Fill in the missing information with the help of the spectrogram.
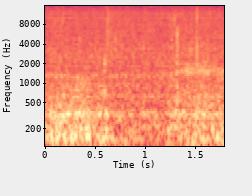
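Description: Steady rain patters against a window in a continuous, even hiss, with a deep, rolling rumble of thunder underneath; no voices, just the storm at a soft, constant level.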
